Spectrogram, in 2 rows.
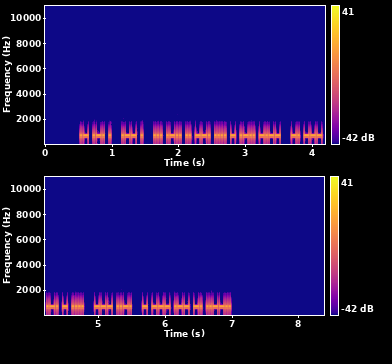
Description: Morse code, heard as a keyed tone, about 48 wpm, 700 Hz. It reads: ARE WE SLIGHTLY NORTH OF TOWN?
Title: Sentences from Top 1300 Words 50wpm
